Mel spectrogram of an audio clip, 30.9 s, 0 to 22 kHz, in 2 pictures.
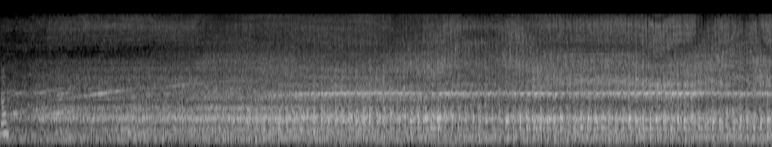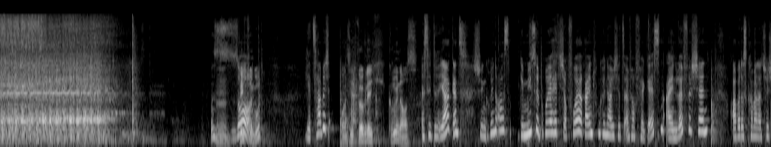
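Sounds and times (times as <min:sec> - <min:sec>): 
blender mixing green vegetable soup: 0:00.0 - 0:18.4
speech: 0:21.8 - 0:30.8.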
